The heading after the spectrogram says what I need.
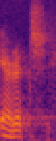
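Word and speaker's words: Erraid: Apparently, Erich is how it's supposed to be said.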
